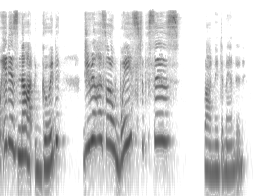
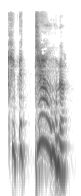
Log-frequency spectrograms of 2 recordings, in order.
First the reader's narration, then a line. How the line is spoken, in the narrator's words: John hissed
